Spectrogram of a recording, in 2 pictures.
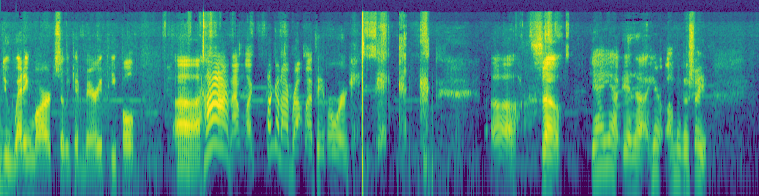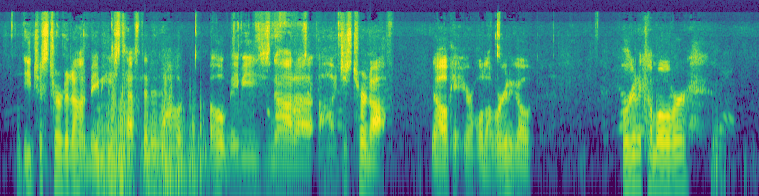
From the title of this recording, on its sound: Live from FloteFest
